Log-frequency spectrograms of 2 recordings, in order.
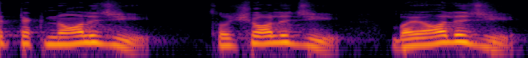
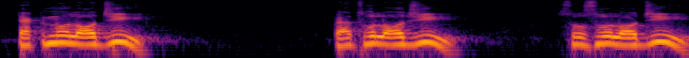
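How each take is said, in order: First: टेक्नोलॉजी, सोशियोलॉजी, बायोलॉजी with the "lo" squeezed short, tek-nol-ji, and falling ends; correct pronunciation. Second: टेक्नोलॉजी, पैथोलॉजी, सोशियोलॉजी with a full, separate "lo" syllable and lifted ends, imitating how students said them; old way of saying it. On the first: Shown as a demonstration. Teacher shows students the right way to say टेक्नोलॉजी, tek-nol-ji, falling. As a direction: say बायोलॉजी as bai-ol-ji, clipped middle. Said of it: "क्या दिक्कत है?".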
